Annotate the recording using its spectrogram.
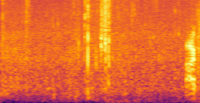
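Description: Steady wind and water noise aboard a small open boat on a choppy lake, with a couple of faint clicks about a second in. A man's voice starts again near the end.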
